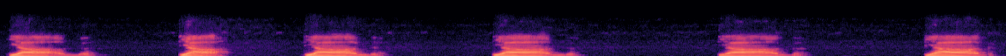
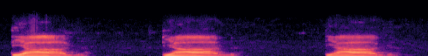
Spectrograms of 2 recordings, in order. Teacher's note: This is a the, well, a T really, a Hindi T sound, the soft T, soft T with no air, followed by ya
